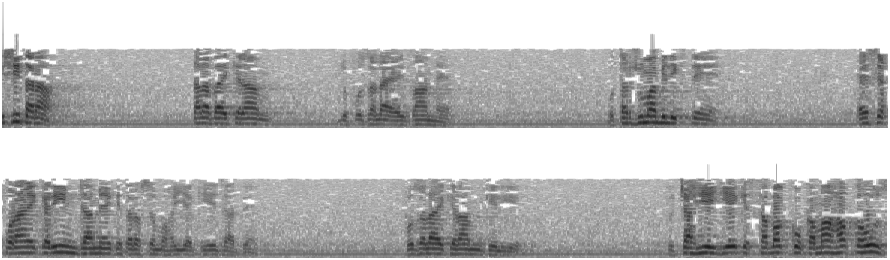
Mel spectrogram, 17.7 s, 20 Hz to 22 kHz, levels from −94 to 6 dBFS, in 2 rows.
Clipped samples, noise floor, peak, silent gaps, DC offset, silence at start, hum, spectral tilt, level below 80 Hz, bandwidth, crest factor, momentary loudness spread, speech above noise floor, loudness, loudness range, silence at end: under 0.1%; -36 dBFS; 0 dBFS; none; under 0.1%; 0 s; none; -8 dB/octave; -48 dBFS; 5.4 kHz; 16 dB; 25 LU; 22 dB; -15 LUFS; 7 LU; 0 s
